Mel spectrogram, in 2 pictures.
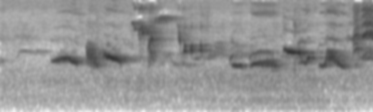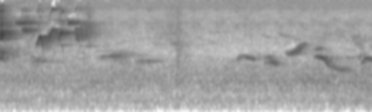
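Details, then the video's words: Common blackbird singing in the evening: low fluting warbled phrases, then a high twittering, squeaky flourish, followed by a quieter second phrase. "Abendgruß einer Amsel"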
